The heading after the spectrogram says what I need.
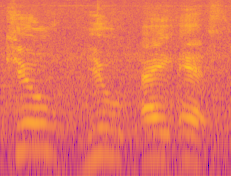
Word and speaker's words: Quas: And Quas, let me make sure I pronounce it right. Let me make sure y'all bear with me. And that's a female, okay? Yeah, Quas. Yeah, Quas. Okay? It's Q-U-A-S, Quas.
